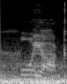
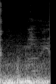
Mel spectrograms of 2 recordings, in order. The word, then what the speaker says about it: Moyock: We were Moyock. Moyock. Yeah, Moyock.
